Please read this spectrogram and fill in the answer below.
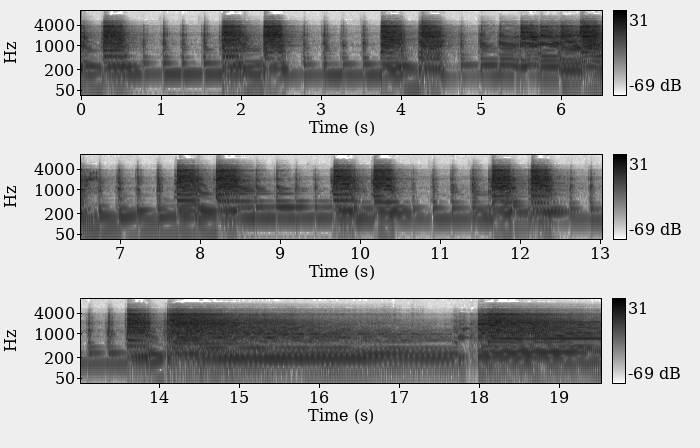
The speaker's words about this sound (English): They're hard panned. I think some Gibson sounding guitar on the left. Definitely hear a Strat on the right. I like that a lot, actually.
